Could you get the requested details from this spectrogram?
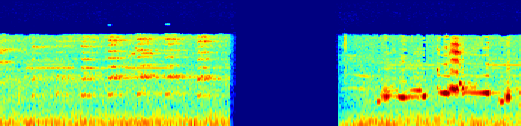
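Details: Australian magpies singing together in Centennial Park, Australia, over breakfast: warbled, flute-like notes with steady harmonics in the first half, then after a short gap a burst of rich, tumbling, varied phrases; low background rumble throughout.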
